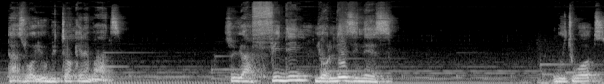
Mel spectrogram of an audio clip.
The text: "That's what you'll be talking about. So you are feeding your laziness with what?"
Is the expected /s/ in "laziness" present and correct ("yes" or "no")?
yes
